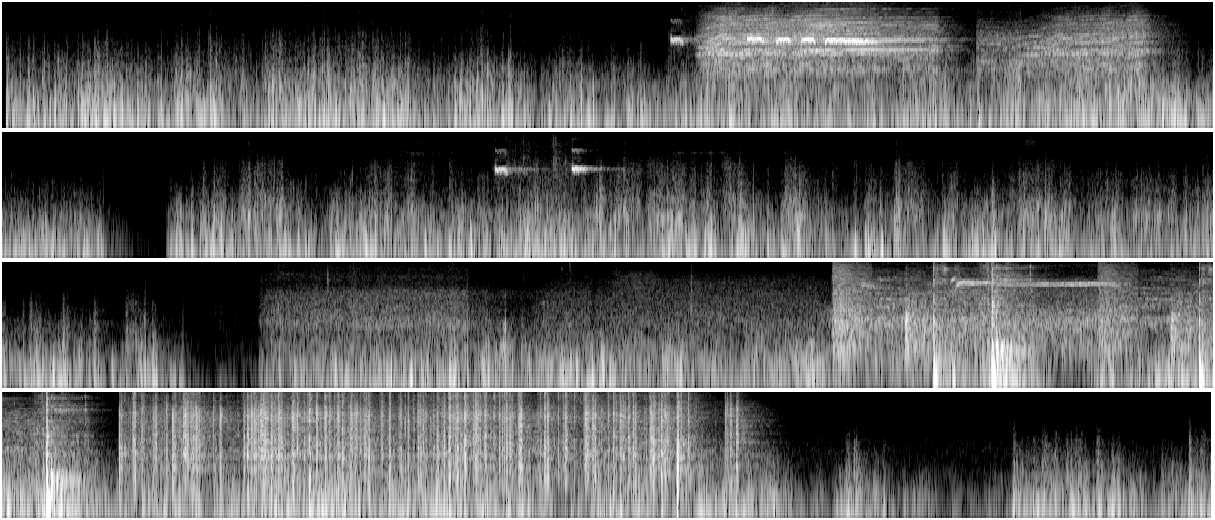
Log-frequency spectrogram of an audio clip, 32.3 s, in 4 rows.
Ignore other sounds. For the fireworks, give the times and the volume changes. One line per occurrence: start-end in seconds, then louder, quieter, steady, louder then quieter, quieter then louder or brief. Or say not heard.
21.6-29.1 steady.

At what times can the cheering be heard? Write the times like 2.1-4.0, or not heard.
4.6-7.7.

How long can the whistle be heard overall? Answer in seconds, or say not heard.
4 s.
